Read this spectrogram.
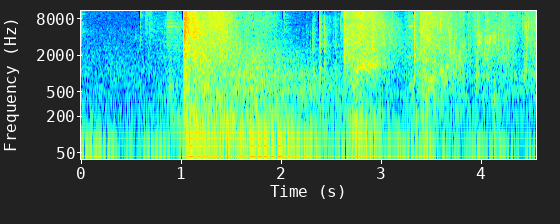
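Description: Video game spell effects whoosh and burst.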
